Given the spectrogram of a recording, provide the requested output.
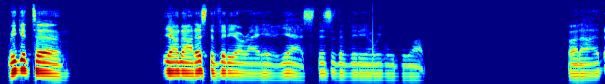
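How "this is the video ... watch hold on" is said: usual speaking voice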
